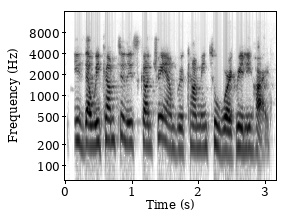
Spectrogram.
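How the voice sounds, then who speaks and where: With ordinary pitch variation, a woman's medium-pitched voice stands out against a quiet background. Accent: Colombian. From Colombia. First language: Spanish. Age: 50s. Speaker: guest sharing investing story. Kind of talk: testimony. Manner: animated.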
